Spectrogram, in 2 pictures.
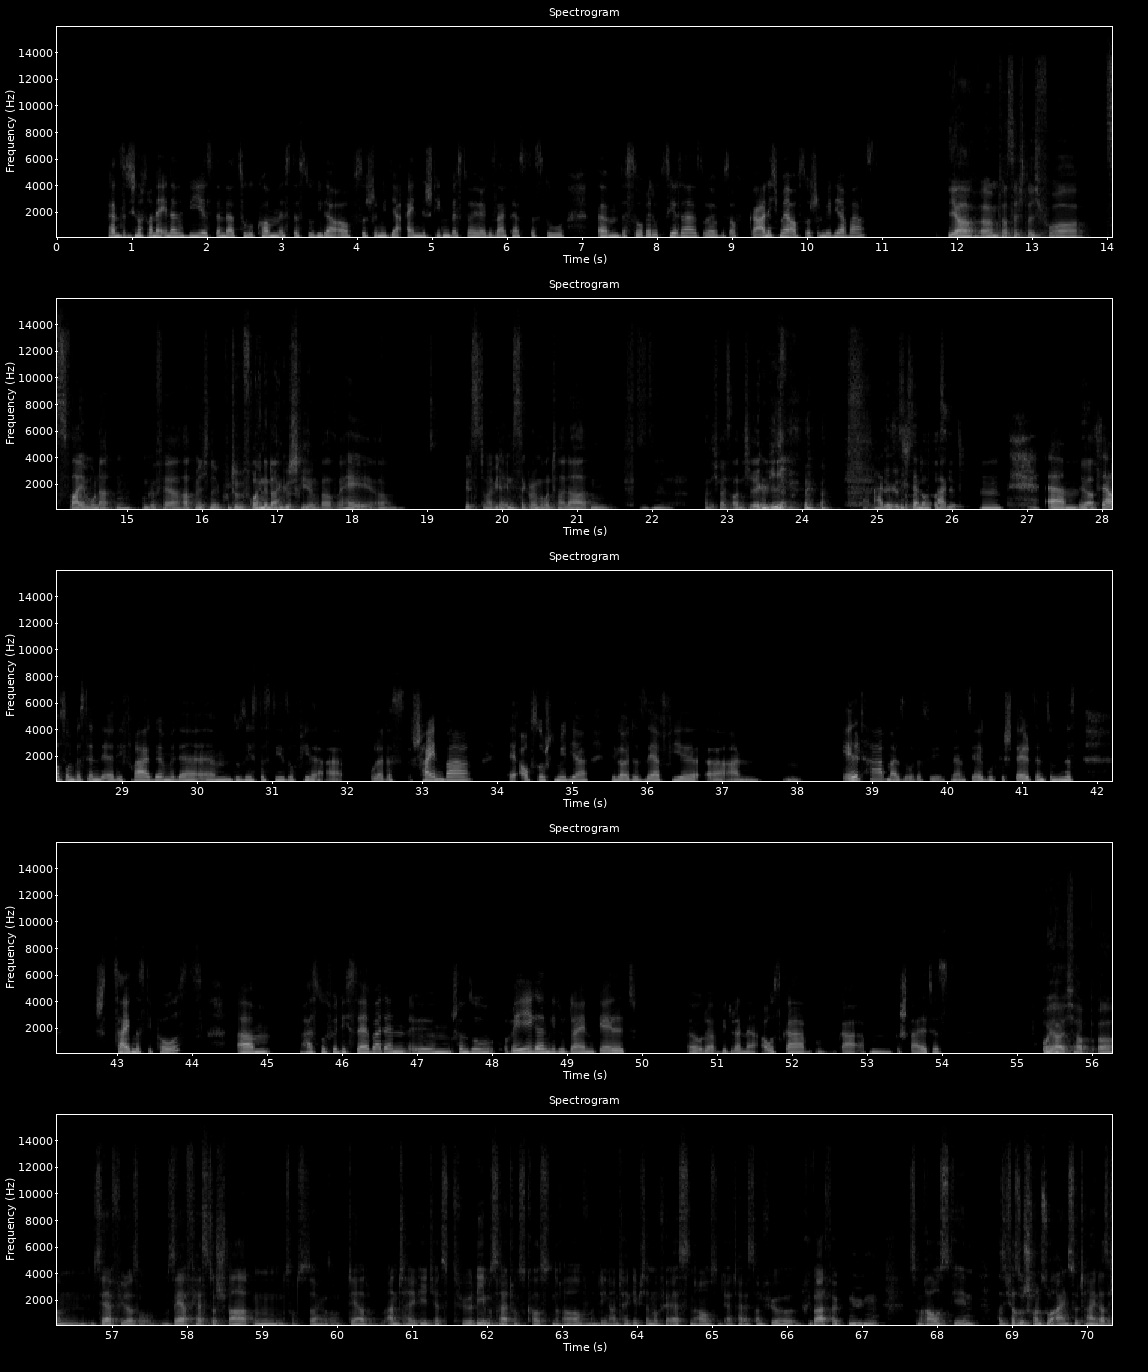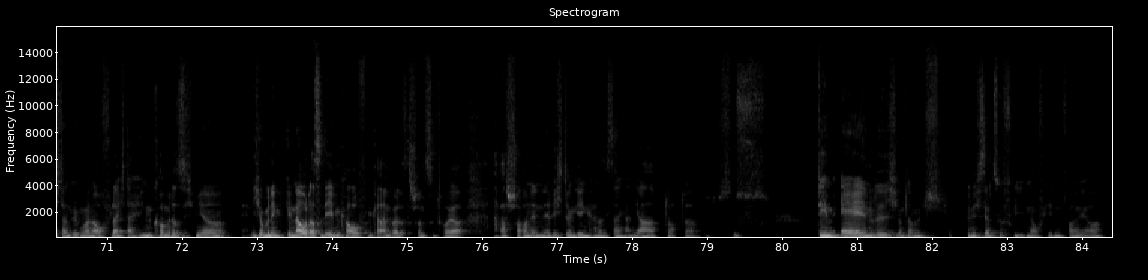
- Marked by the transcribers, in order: joyful: "gute Freundin angeschrieben"; laughing while speaking: "irgendwie"; laugh; other background noise
- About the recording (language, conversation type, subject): German, advice, Wie gehe ich mit Geldsorgen und dem Druck durch Vergleiche in meinem Umfeld um?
